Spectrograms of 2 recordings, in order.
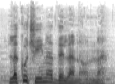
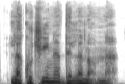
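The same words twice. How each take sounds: First: Close-miked speech with no audible plosive pops. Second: Close-miked speech with audible plosive pops. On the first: The speaker calls it right. "non sta assolutamente sentendo i colpi la capsula" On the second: The speaker calls it wrong. "Colpisce la capsula, non c'è niente da fare"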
